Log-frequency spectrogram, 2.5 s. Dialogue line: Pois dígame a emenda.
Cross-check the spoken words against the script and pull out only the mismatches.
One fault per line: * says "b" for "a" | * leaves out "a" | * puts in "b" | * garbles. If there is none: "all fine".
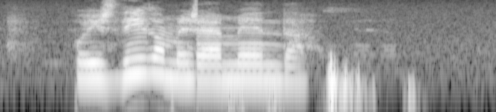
all fine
